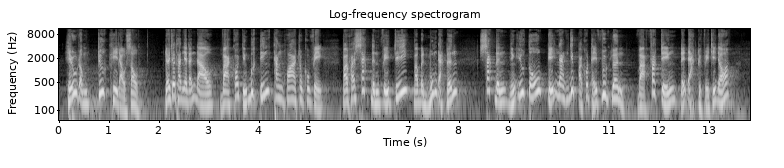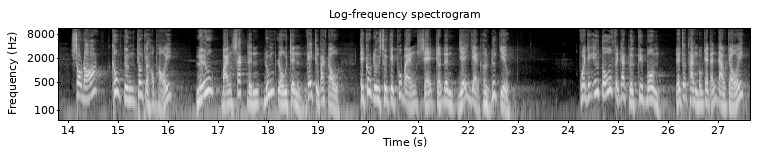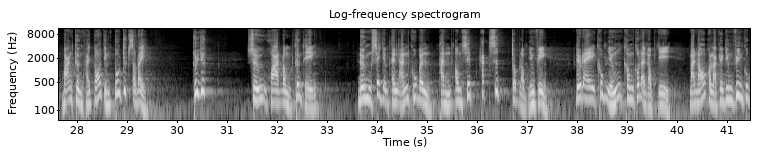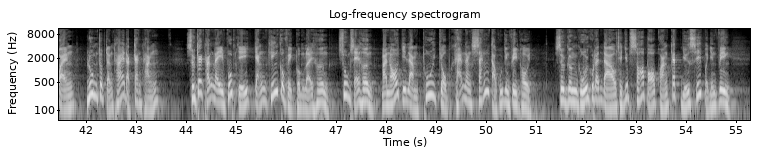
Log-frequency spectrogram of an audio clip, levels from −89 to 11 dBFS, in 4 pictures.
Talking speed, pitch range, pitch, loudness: 230 wpm, 125-190 Hz, 150 Hz, -12 LUFS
